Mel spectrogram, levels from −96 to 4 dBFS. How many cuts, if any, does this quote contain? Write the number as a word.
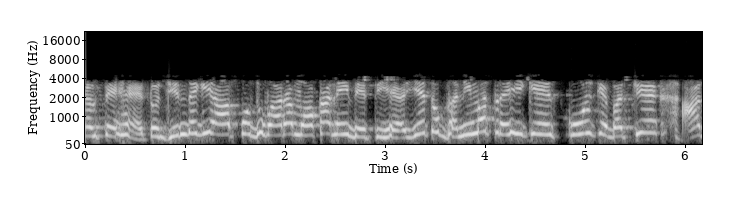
zero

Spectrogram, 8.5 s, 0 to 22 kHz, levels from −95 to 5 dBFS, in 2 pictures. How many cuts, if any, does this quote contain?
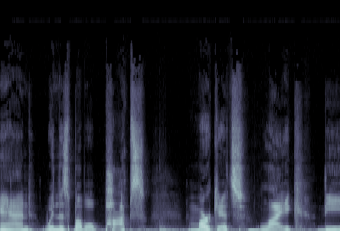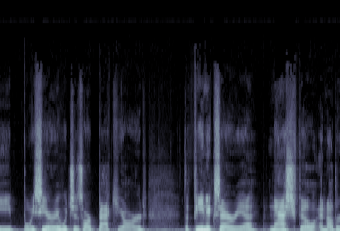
one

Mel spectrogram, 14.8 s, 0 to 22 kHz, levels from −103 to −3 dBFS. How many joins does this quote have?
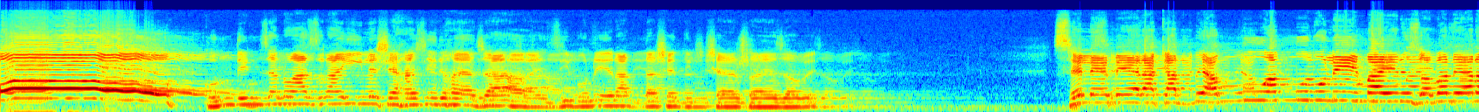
one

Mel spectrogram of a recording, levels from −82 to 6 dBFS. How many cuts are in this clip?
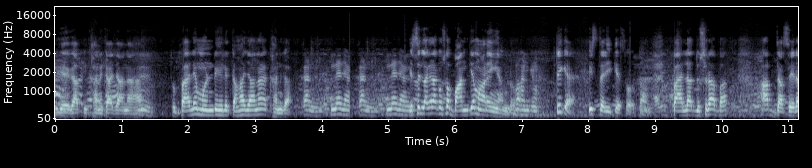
zero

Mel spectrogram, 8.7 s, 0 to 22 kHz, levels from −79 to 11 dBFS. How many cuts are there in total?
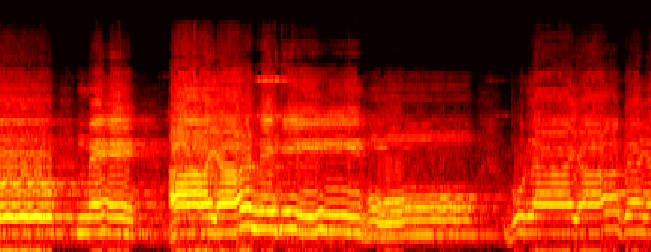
zero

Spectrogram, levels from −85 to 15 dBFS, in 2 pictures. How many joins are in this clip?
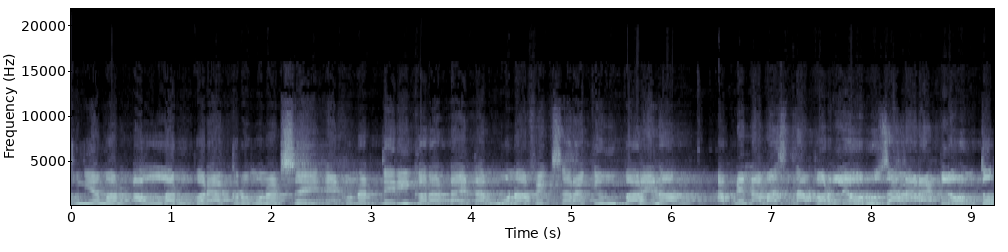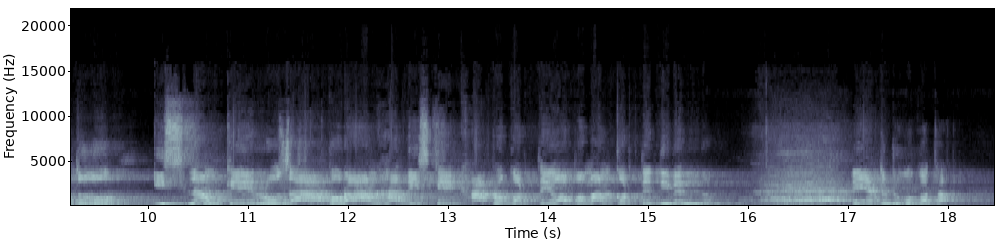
one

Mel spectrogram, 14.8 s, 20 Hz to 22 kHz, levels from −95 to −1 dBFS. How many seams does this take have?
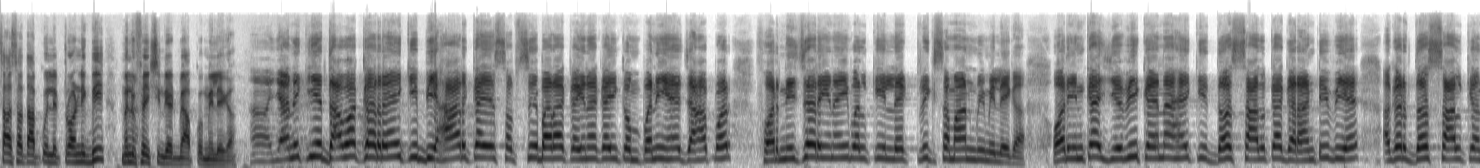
zero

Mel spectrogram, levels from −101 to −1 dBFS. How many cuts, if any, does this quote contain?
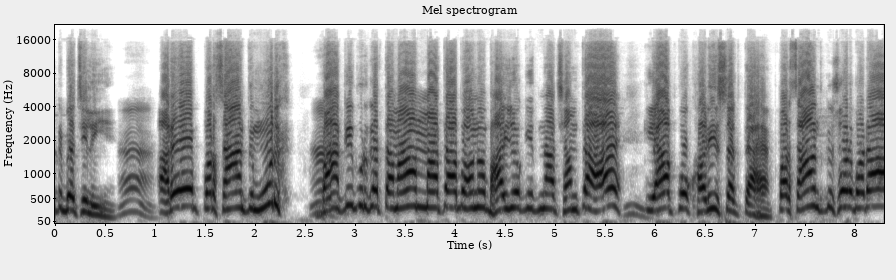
one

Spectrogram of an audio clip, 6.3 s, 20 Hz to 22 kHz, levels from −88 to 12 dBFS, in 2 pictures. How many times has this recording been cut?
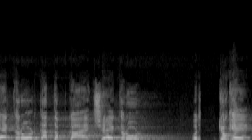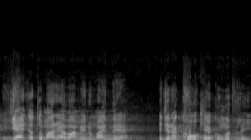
one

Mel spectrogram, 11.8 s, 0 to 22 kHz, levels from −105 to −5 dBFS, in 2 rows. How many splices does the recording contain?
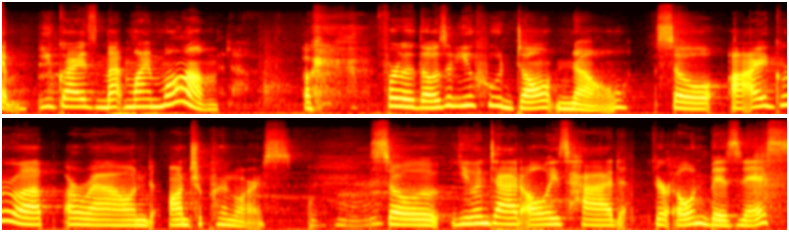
zero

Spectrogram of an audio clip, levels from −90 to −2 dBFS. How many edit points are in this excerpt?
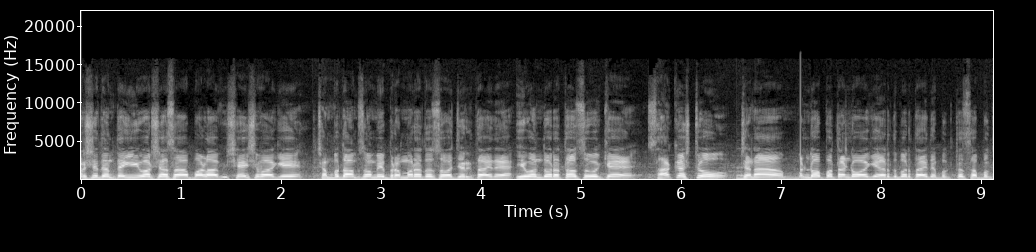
five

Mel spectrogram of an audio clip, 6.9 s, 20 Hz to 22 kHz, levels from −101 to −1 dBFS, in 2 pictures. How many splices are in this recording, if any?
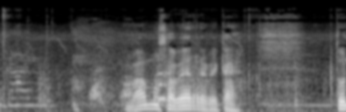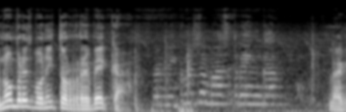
zero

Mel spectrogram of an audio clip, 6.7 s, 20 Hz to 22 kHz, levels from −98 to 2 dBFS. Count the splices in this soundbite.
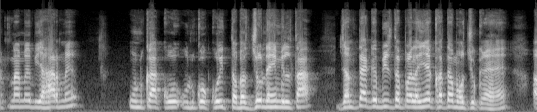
one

